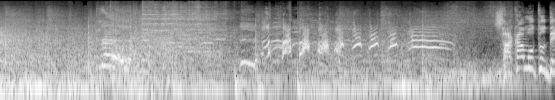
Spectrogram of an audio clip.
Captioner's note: Jabber is groaning and laughing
